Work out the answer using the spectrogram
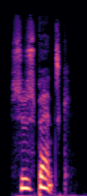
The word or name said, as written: sydspansk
